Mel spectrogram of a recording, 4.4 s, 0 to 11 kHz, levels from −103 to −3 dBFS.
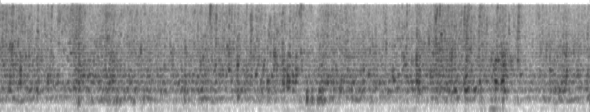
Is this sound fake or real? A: real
